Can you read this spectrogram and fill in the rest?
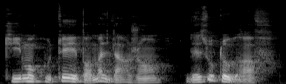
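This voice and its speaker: A man playing a calm, mocking blackmailer. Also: on the low side, measured pace. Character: cunning, mocking male blackmailer, calm and smooth.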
